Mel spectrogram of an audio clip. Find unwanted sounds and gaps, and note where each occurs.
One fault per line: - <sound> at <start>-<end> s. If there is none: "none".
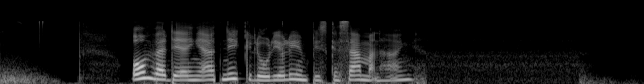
none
